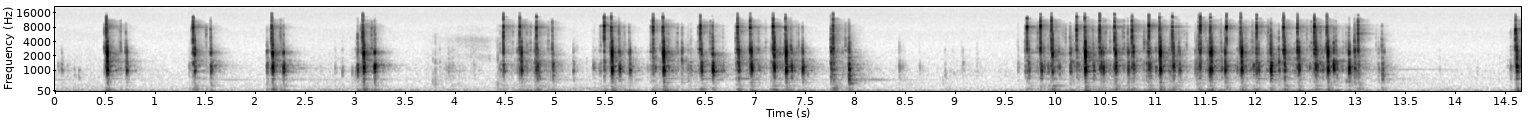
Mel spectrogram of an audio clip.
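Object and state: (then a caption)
Plastic mechanical keyboard. Fingertips type on a backlit mechanical keyboard with plastic keycaps at a slower pace, opening with a few spaced keystrokes before settling into irregular bursts of typing. Each press is a short, dry plastic click centered near 1 kHz with bright upper edges. After a brief pause comes a denser, faster run of keystrokes, then a final single tap.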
